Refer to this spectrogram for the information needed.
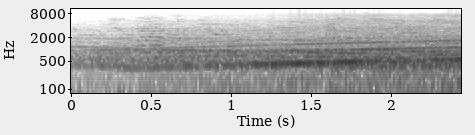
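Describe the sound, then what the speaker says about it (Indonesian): A civil defense siren wails steadily in the distance over Tel Aviv, its tone slowly rising and growing louder over a faint background hum. "sirine di kota Tel Aviv kembali berbunyi"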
